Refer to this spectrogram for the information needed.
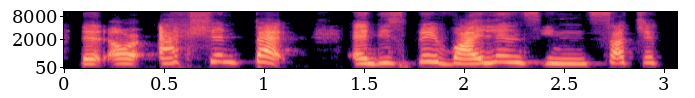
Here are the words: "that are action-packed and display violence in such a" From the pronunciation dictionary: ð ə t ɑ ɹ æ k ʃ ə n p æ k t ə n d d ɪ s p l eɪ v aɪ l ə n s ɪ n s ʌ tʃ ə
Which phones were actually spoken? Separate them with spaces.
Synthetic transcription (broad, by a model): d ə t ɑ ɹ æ k ʃ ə n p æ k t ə n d d ɪ s p l eɪ v aɪ l ə n s ɪ n s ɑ tʃ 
